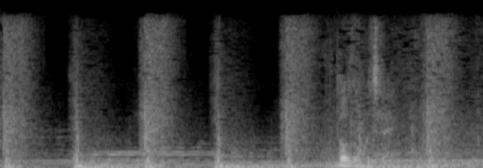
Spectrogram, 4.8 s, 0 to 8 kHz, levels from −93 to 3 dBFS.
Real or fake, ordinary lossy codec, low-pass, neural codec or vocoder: real; AAC, 32 kbps; 7.2 kHz; none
